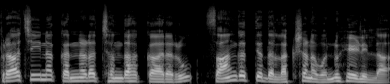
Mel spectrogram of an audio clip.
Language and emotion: Kannada, neutral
